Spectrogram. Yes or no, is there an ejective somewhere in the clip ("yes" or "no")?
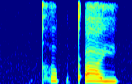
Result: yes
